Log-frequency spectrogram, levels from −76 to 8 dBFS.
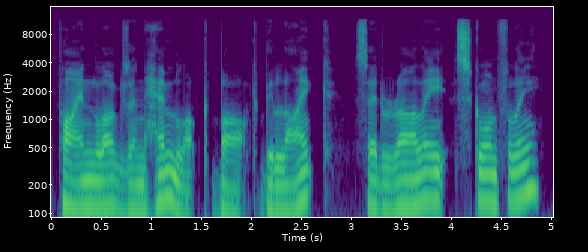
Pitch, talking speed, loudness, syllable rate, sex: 115 Hz, 110 wpm, -18 LUFS, 3.3 syllables/s, male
